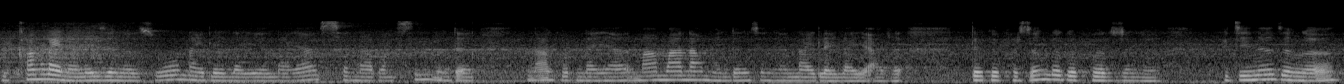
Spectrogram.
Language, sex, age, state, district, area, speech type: Bodo, female, 45-60, Assam, Chirang, urban, spontaneous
